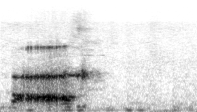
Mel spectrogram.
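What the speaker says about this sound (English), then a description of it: "my phone's ringing, sorry about that" A phone rings once with a short, bright electronic tone, fairly near, then fades to quiet background murmuring.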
